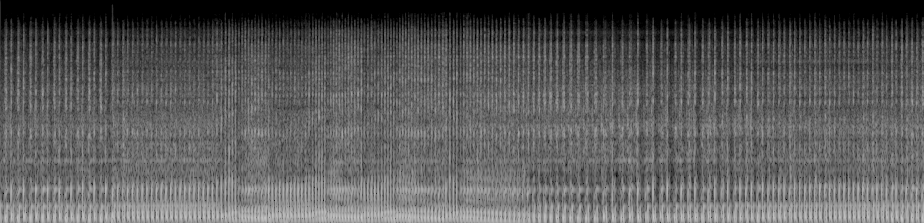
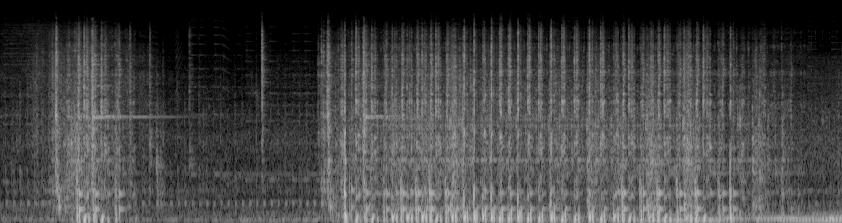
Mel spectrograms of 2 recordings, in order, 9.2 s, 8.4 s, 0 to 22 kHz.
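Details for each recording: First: Turbocharged Predator single-cylinder engine, first start: rapid loud firing rises and falls with revs, rough and uneven; oil and fuel flying into the cylinder make it run rich and smoke heavily; about 8–10 psi boost made. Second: Turbo Predator engine first start, after fixing a wire pinched under the spark cover that had prevented spark: a few cranking bursts, then a fast, slightly uneven thumping run that settles as the idle drops; runs fine.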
